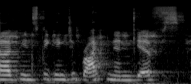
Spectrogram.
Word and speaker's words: GIF: been speaking to brightening gifts it's sometimes just easier to show someone than explain how to do it yeah and you have to pronounce a gift because jiff is just a laughs when you turn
